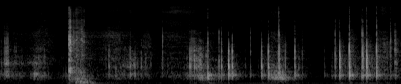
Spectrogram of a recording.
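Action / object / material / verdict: tap / hardcover notebook cover / cardboard / none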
